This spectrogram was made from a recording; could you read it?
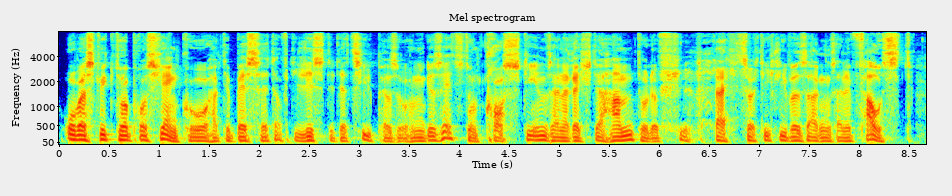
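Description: A former embassy security chief tells the story in a radio play. His low voice is measured and world-weary, with wry, pointed pauses. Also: a bit bright, slightly rough, heavily acted. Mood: grave recounting. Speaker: narrator. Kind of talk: radio drama narration.

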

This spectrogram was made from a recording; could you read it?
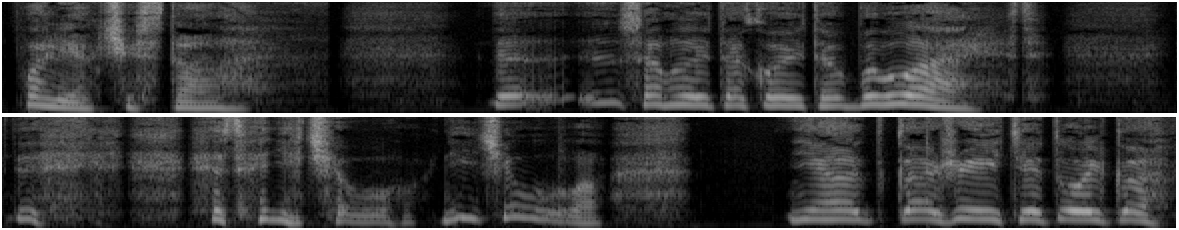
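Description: An actor playing a frail, humble old peasant beggar in a Soviet radio play, halting, deferential and folksy. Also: male voice, sits high, dark tone, no room sound, clean studio sound, exaggerated voice. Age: older.

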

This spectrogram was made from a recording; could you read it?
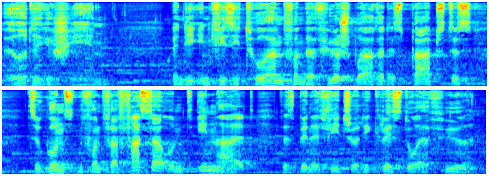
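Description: An actor playing a worn, calculating older spy in a German historical radio drama, speaking in a grave, deliberate, conspiratorial way. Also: male voice, low-pitched, distant mic, music in the background, close to an everyday voice. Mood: urgent, knowing.

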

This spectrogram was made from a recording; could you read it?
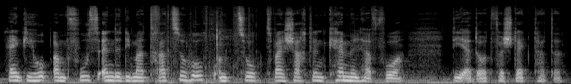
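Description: A woman narrating a German radio play from a script in a measured, matter-of-fact way. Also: lowish voice, steady tone, gravelly, dark tone, slight background noise.

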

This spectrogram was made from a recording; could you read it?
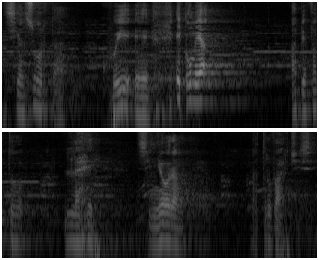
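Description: An actor playing a courteous but flustered, doubtful spaceship commander in a radio drama, with an emphatic, hesitant manner. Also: male voice, medium pitch, animated, slow, pauses often. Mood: flustered, polite. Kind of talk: theatrical radio drama acting. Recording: roomy reverberant hall, music underneath.

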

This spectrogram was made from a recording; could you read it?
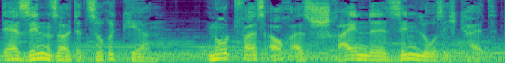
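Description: An actor playing a brooding, detached narrator in a literary radio drama, speaking in a measured, sombre way. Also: male voice, mid-range voice, expressive. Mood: brooding, reflective. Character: brooding, detached man narrating a war-torn city. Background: music behind the voice.

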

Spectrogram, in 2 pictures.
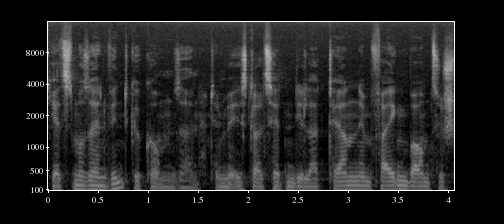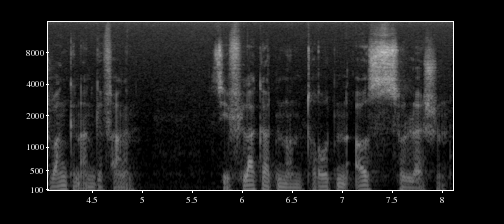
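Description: An actor playing a weary, despairing wanderer telling his story in a brooding, halting, husky voice for a 1950s German radio drama. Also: sits low, steady tone, dark tone. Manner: brooding, halting, literary narration.

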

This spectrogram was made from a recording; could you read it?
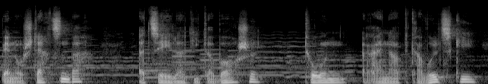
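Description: Very deep male radio announcer over music. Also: big pitch swings, measured pace. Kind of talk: formal scripted credits announcement. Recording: 1960 radio broadcast over violin music. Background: violin music.

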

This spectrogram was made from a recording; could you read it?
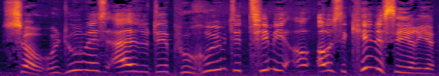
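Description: Very slow, high-voiced dim warrior. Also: male voice, animated, noisy background, full character voice. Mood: proud, simple. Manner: halting, odd way of speaking. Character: slow-witted big boastful male warrior Horst. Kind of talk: parody fantasy audio drama.

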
